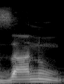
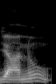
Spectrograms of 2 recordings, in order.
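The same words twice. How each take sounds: First: The word begins with a z sound. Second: The word begins with a j sound. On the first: The lap or thighs. "और जा में नुक्ता लग गया तो जानू" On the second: A term of endearment. "अरे मेरे जानू"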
